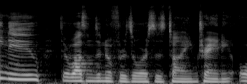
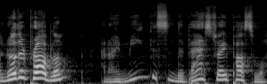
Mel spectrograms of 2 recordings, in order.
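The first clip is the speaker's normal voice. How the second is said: put-on voice, higher-pitched; 7 semitones higher than usual. Speaker reading out a quote from an article he once wrote, in quoting voice. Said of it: "I'll do it in my quoting voice".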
